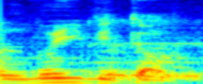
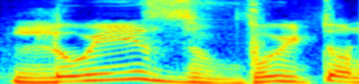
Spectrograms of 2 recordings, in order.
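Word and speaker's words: Louis Vuitton: আপনার মাথায় ঠিক নাই এটা লেখা আছে এল ও ইউ আই এস লুইস ভুইটন হবে এটা হচ্ছে একজনের নাম যখন হচ্ছে আপনি একসাথে বলবেন তখন হচ্ছে লুই বিটনই বলে তাহলে আমি যে এতদিন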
